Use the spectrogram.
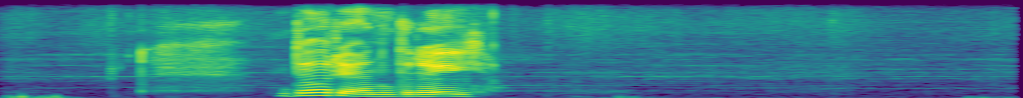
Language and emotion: Russian, sad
